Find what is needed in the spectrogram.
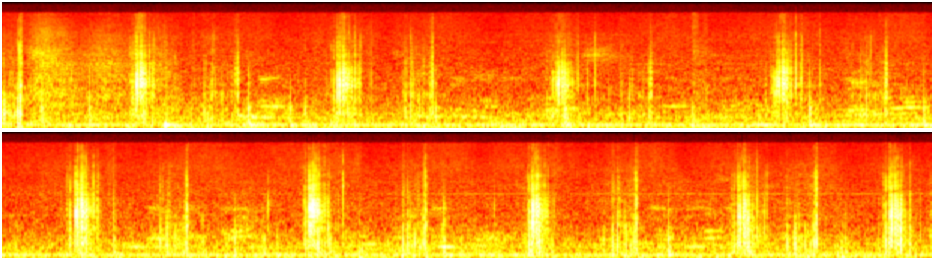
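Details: Knee crepitus: sharp cracking and crunching clicks recurring with each knee movement, roughly forty a minute, over a steady hum.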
